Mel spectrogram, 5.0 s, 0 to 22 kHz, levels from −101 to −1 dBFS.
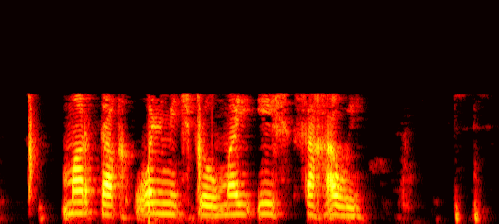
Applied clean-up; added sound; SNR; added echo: classical method log-MMSE.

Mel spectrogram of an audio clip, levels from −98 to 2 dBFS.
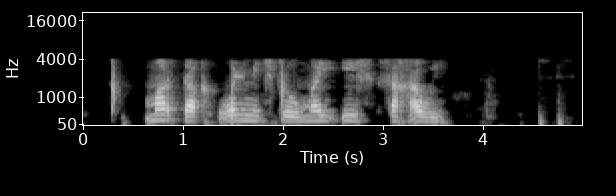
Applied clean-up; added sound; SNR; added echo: classical method Wiener filter.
